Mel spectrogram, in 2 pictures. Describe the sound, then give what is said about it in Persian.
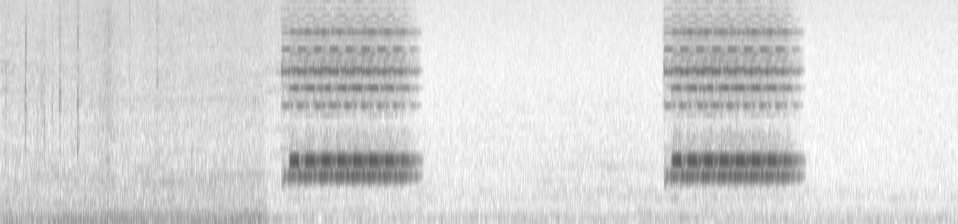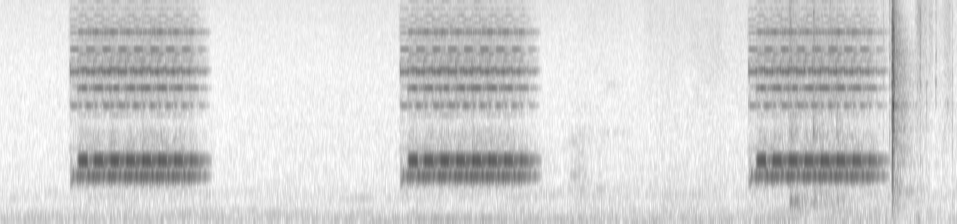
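A telephone rings while a call is placed to a home, five evenly spaced electronic rings, each about a second long, with a low rumble filling the gaps between them. “جواب نمیده. خونه رو بگیر. دارم میگیرم.”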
